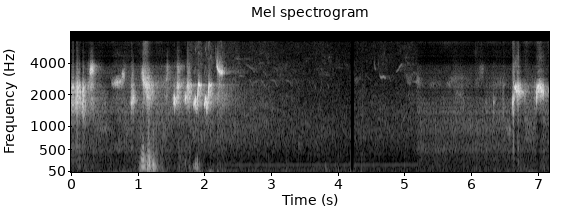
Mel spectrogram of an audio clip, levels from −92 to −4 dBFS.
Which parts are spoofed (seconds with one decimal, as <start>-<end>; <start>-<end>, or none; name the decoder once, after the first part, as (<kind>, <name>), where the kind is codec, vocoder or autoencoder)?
0.0-1.8 (codec, ZipCodec); 5.2-7.2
